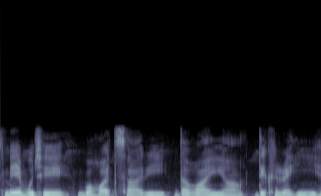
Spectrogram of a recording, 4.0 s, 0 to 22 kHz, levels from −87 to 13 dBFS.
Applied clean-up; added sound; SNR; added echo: none; none; none; none.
